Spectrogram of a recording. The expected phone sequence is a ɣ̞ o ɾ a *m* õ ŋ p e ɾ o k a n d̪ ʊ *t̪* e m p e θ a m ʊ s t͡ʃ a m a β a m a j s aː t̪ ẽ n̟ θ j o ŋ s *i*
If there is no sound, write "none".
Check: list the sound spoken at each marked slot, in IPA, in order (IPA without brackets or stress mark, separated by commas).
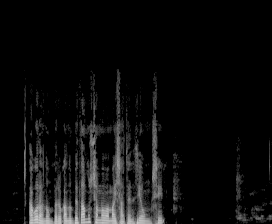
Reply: n, none, i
